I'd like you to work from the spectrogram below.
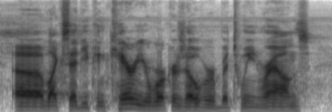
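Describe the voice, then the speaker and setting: The speaker talks at a fairly quick pace with a Louisiana accent and fairly even intonation. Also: man. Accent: Louisiana Southern US. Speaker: board game reviewer. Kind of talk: casual chat.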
